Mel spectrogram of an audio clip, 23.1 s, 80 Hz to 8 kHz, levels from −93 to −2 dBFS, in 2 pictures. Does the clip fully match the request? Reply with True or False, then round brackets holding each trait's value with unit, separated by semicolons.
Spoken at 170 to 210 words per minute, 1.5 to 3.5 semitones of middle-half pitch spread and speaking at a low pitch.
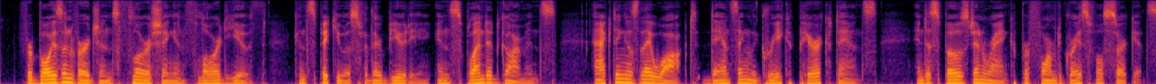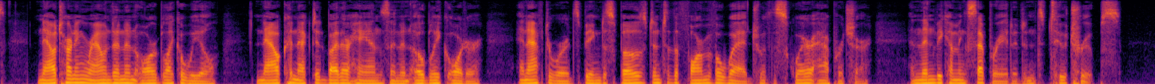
True (180 wpm; 3.0 semitones; 110 Hz)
